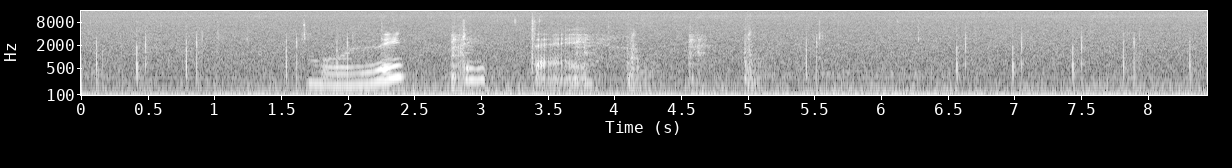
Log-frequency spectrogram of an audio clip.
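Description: Footsteps tread on a hard stone floor.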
